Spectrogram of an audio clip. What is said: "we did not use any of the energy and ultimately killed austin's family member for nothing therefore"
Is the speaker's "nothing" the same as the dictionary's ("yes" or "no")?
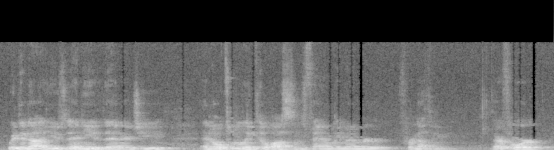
yes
